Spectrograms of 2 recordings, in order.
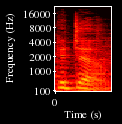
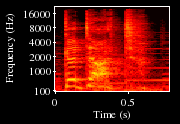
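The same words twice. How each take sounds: First: The final T is silent. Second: The final T is clearly pronounced. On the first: "Silent T, it's French. ... I believe it's pronounced Godot" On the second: "What if I just said it with the T to spite everybody?"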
